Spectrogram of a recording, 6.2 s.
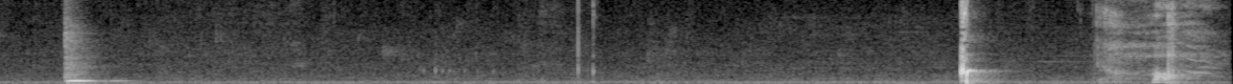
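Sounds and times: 
cork popping out of whiskey bottle: 4.8s - 5.1s.

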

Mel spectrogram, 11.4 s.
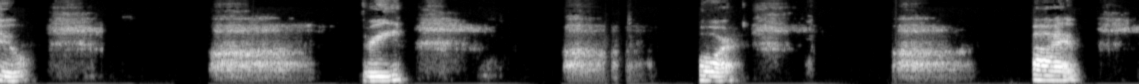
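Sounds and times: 
speech: 0.0s - 0.7s, 3.6s - 4.5s, 7.0s - 7.8s, 8.9s - 9.6s, 10.3s - 10.9s
slow inhale during guided breathing exercise: 0.5s - 1.1s, 2.1s - 3.4s, 4.2s - 6.6s, 7.5s - 8.2s, 8.9s - 9.8s.

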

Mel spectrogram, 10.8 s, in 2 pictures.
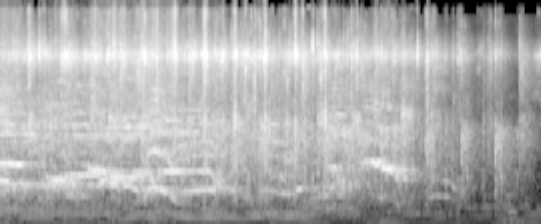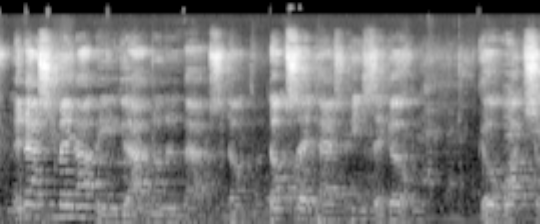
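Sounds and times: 
crowd shouts and whoops: 0.0s - 4.4s
crowd clapping: 0.0s - 5.5s
speech: 6.0s - 10.8s.

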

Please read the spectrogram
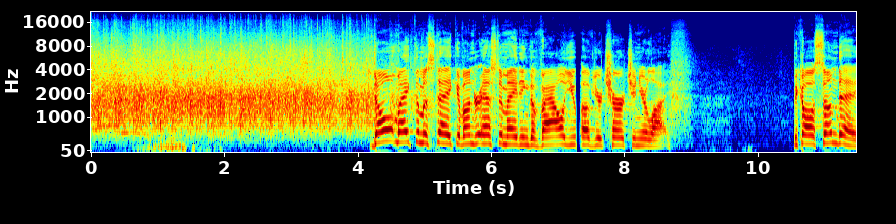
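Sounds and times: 
audience clapping: 0.0s - 5.3s
speech: 4.2s - 8.9s, 10.6s - 11.4s.

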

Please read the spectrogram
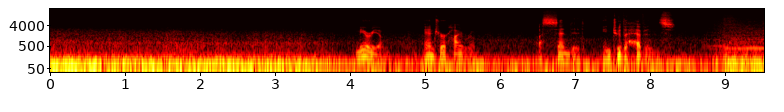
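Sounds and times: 
rocket engines roaring: 0.2s - 9.4s
speech: 4.1s - 5.8s, 6.5s - 9.0s.

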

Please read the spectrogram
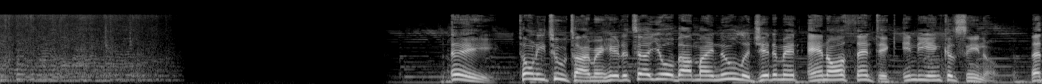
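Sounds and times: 
flies buzzing: 0.0s - 1.9s
speech: 4.5s - 10.4s.

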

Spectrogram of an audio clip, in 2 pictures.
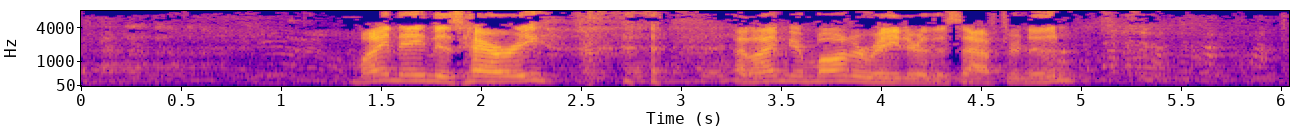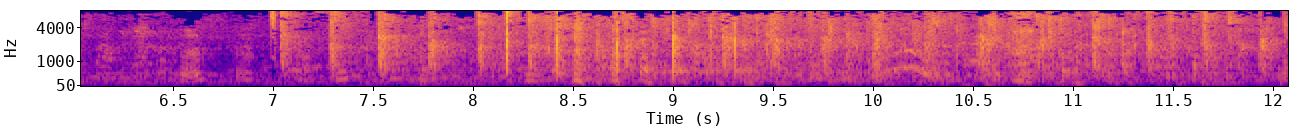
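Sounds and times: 
laughter: 0.0s - 0.9s, 2.3s - 3.9s, 4.8s - 12.0s
speech: 1.4s - 5.4s
audience applause: 7.0s - 12.0s.

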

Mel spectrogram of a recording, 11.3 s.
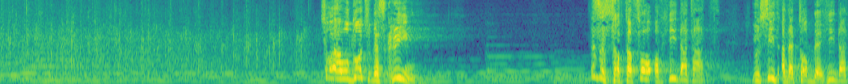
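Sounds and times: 
audience clapping at a talk: 0.0s - 4.7s
speech: 4.3s - 5.7s, 8.2s - 11.2s.

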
